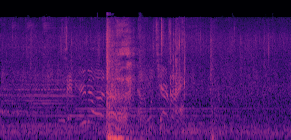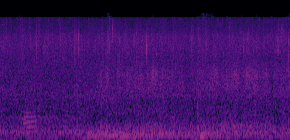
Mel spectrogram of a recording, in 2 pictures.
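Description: Footsteps thud on wooden stairs.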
